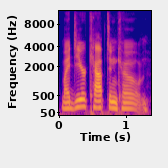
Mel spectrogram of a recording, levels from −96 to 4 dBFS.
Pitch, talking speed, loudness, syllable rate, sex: 160 Hz, 175 wpm, -20 LUFS, 3.9 syllables/s, male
